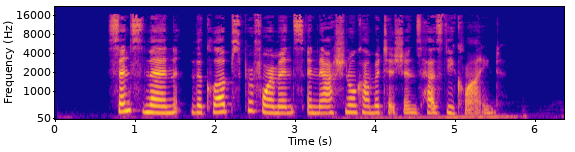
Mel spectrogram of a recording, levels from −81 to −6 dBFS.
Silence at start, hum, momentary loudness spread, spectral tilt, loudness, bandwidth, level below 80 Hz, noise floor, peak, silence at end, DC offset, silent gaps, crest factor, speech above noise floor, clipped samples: 0.65 s; none; 10 LU; -2.5 dB/octave; -18 LUFS; 17 kHz; -52 dBFS; -64 dBFS; -2 dBFS; 0.5 s; under 0.1%; none; 18 dB; 45 dB; under 0.1%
